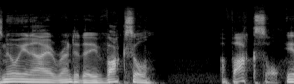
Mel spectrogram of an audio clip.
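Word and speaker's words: Vauxhall: UK uh Mrs Noy and I rented a voxel a voxel yeah it's v u x h a l l I believe is the spelling but they pronounce it voxel as only the British wood yeah right and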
